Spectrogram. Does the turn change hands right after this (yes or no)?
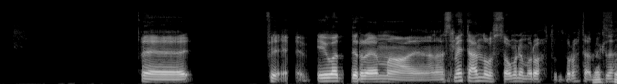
yes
